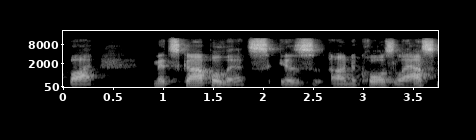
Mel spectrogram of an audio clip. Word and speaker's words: Mitskopoulos: We were joking off camera that I was going to call her Nicole M, the mysterious Nicole M, but Mitskopoulos is Nicole's last name.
